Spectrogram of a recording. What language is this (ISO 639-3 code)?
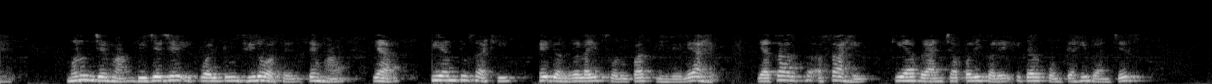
mar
